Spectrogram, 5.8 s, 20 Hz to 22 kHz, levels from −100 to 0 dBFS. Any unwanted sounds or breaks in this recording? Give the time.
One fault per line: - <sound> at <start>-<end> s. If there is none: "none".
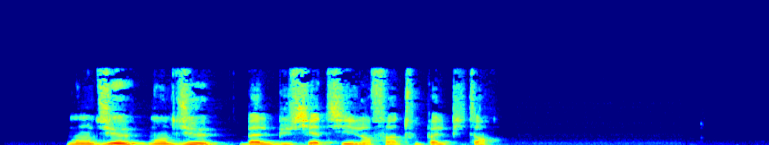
none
